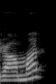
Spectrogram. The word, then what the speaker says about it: Rama: hari krishna pronounced krishna and rama rhymes with drama are sanskrit words hare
